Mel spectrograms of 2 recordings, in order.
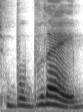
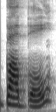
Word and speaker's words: Bublé: asked me, what about Bublé, bubble? It was written bubble, and I figured, well, maybe she didn't put the accent on the E, Bublé, then the singer, Bublé.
